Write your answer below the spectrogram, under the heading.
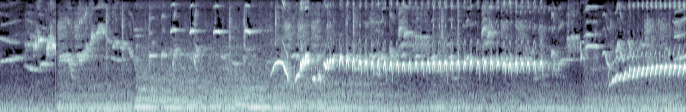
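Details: White-rumped shama singing while moulting: a low hum and scattered notes, then looping whistles and a long fast train of evenly repeated chipping notes, ending in a rising whistled trill.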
